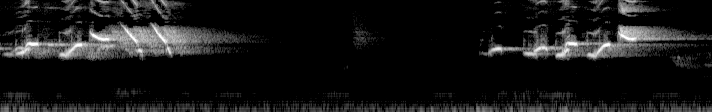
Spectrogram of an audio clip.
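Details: Papa-capim baiano, the yellow-bellied seedeater, delivering canto flauta: two rapid phrases of high, sweeping whistled notes, the first rising in pitch, separated by two seconds of near silence.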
